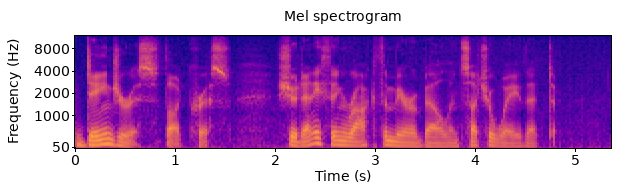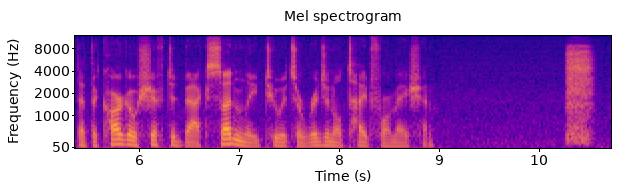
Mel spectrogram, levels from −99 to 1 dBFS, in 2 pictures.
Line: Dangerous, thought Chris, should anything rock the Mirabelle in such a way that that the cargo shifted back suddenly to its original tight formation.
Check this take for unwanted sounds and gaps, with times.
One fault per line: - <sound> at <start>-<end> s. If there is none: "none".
- sniff at 10.2-10.6 s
